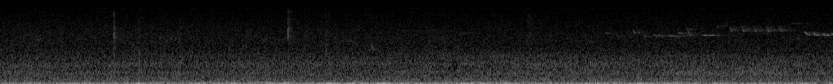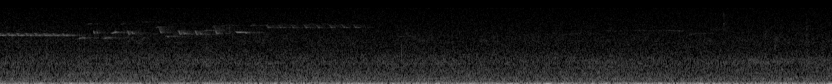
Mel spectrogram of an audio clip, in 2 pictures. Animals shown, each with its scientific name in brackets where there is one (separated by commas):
Black-throated Green Warbler (Setophaga virens), Winter Wren (Troglodytes hiemalis)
